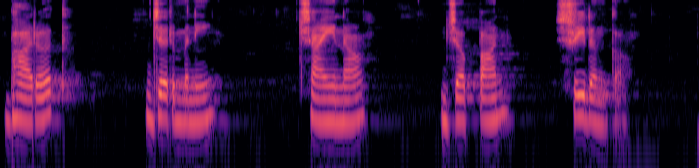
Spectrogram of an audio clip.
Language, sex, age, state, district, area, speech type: Goan Konkani, female, 18-30, Goa, Canacona, rural, spontaneous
